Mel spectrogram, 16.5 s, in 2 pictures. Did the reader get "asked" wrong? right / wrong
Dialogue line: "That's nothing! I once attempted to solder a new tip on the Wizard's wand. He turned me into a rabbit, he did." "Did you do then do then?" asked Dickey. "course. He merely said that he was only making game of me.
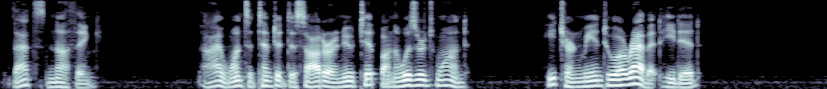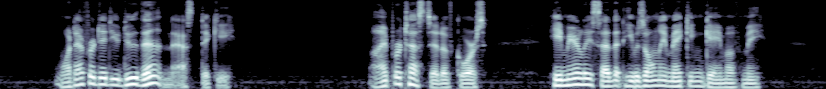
wrong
